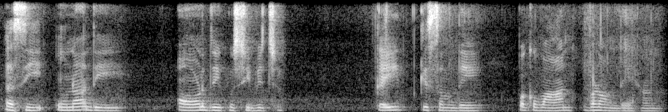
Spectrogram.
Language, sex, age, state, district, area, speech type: Punjabi, female, 30-45, Punjab, Rupnagar, rural, spontaneous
